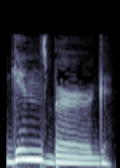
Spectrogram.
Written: ginzberg

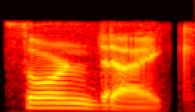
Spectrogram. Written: Thorndike

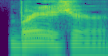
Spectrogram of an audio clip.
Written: brasier

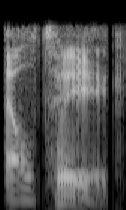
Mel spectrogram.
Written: Altaic

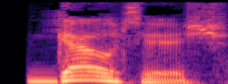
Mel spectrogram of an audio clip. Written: goutish

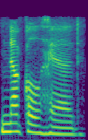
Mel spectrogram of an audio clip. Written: knucklehead

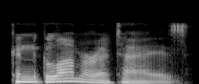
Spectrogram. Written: conglomeratize

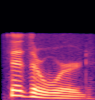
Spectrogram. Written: thitherward

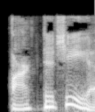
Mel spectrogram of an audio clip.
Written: arctogaea

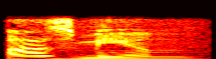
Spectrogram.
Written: osmium

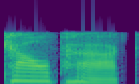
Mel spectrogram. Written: calpac

